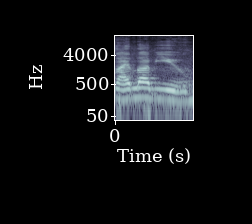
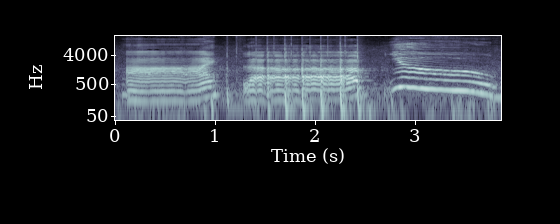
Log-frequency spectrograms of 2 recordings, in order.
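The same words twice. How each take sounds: First: Said in the usual way. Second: Very slow, drawn-out I love you in a lower voice; husband's slow I love you. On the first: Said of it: "own repeat". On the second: Retold or imitated. Husband saying it to giggling grandkids, very slow and low. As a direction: stretch each word out long like the husband does. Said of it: "as my husband says".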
